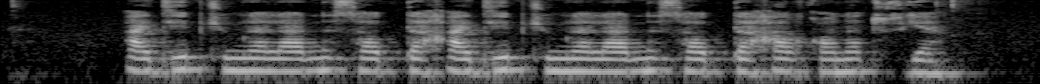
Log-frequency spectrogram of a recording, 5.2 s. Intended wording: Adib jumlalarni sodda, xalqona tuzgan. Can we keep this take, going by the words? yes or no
no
